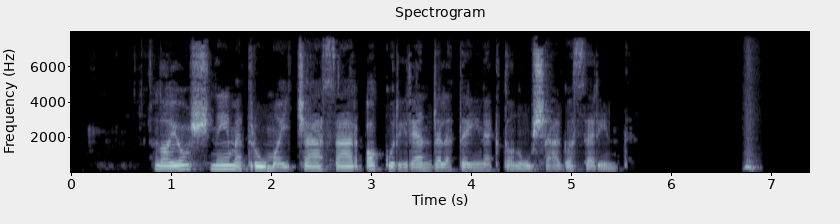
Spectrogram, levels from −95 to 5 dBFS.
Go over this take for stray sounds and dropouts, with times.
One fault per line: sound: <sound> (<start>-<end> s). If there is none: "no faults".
sound: whoosh (6.7-6.9 s)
